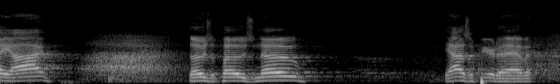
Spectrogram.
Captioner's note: chorus of ayes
